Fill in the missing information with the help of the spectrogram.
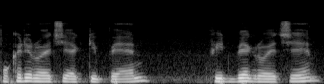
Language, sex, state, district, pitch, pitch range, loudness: Bengali, male, Assam, Hailakandi, 135 Hz, 125-150 Hz, -16 LUFS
